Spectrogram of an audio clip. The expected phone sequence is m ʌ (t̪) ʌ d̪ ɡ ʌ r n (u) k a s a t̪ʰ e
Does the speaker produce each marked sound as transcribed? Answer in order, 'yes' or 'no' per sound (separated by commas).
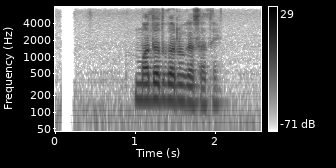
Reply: no, yes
